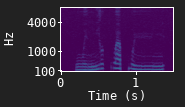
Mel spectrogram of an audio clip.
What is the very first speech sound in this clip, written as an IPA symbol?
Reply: w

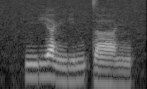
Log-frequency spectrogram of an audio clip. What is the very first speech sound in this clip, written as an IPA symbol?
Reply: ŋ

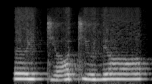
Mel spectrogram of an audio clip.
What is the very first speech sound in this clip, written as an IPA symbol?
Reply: əː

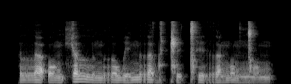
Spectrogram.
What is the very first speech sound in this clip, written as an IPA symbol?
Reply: lː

